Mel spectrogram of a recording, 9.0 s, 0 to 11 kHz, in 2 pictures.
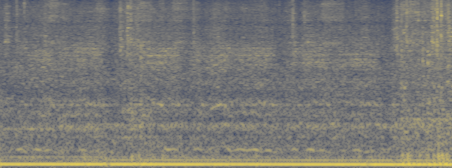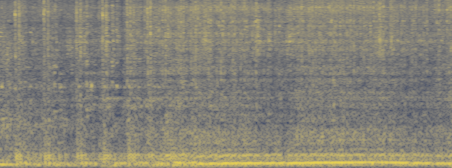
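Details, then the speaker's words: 1955 Chevy 3200 truck started after about 50 years sitting, muffler rusted out underneath: catches and settles into a low, lumpy, uneven idle with huge smoke, partly dust blown from the muffler; running rough after long storage. "is an insane amount of smoke. Yeah. Get on the other side of the Jeep. Faster. Oh my god. It's idling. There's less smoke."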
